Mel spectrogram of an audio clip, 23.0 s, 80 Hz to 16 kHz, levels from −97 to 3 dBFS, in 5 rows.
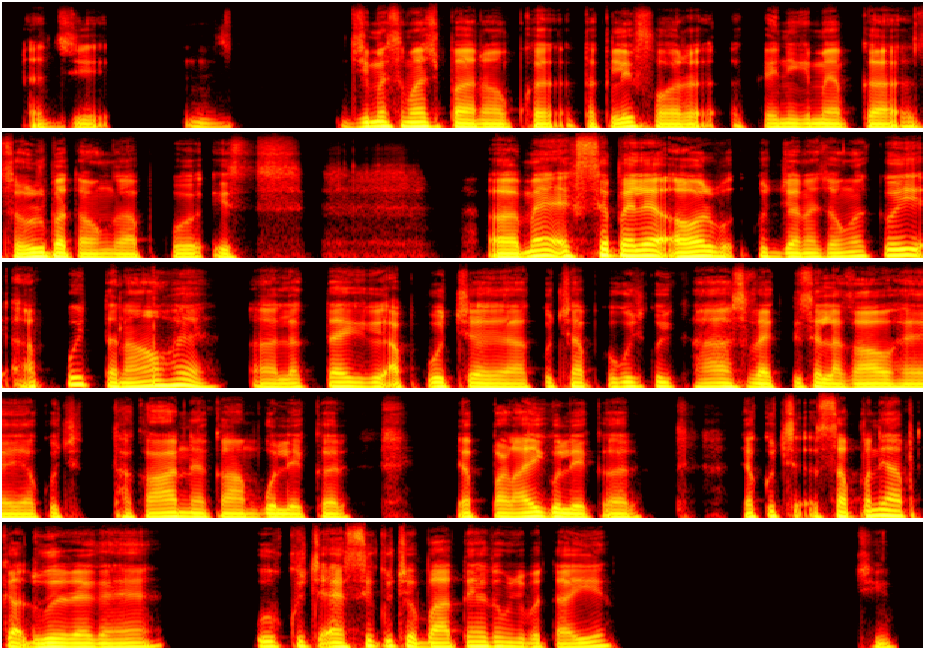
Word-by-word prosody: अ, -, -, -4 dB
जी। 105 Hz, -1 st, -7 dB, 0.4 s
जी, 115 Hz, -2 st, -10 dB, 0.6 s
जी 120 Hz, +3 st, -1 dB
मैं 135 Hz, -, +5 dB
समझ 130 Hz, 0 st, +3 dB
पा 115 Hz, -3 st, +2 dB
रहा 105 Hz, 0 st, +1 dB
हूँ 105 Hz, -, 0 dB
आपका 105 Hz, -1 st, -1 dB, 0.2 s
तकलीफ़ 120 Hz, +4 st, -1 dB
और 100 Hz, 0 st, +1 dB, 0.2 s
कहीं 110 Hz, -5 st, -6 dB
न -, -, 0 dB
कहीं 110 Hz, -1 st, 0 dB
मैं 110 Hz, 0 st, +2 dB
आपका 105 Hz, 0 st, -1 dB
ज़रूर 115 Hz, +1 st, +4 dB
बताऊँगा 105 Hz, -2 st, +1 dB
आपको 110 Hz, +2 st, -3 dB
इस 110 Hz, -3 st, -3 dB, 1.2 s
अ, 110 Hz, 0 st, +5 dB
मैं 150 Hz, +1 st, +4 dB
इससे 145 Hz, +5 st, +3 dB
पहले 155 Hz, 0 st, +6 dB
और 135 Hz, +2 st, +5 dB, 0.2 s
कुछ 125 Hz, -, -3 dB
जानना 115 Hz, -1 st, +1 dB
चाहूँगा 120 Hz, +4 st, 0 dB
कोई 165 Hz, +4 st, +1 dB, 0.2 s
अब -, -, -3 dB
कोई 195 Hz, -, +1 dB
तनाव 135 Hz, +6 st, +3 dB
है 160 Hz, -6 st, +4 dB, 0.3 s
अ, 110 Hz, -, -1 dB
लगता 115 Hz, +3 st, -3 dB
है 130 Hz, -1 st, +2 dB
कि 125 Hz, -, -2 dB
अब 110 Hz, +1 st, -3 dB
कुछ 125 Hz, -1 st, -1 dB
या 110 Hz, -2 st, +2 dB
कुछ 125 Hz, 0 st, -7 dB
कोई 125 Hz, +1 st, -2 dB
ख़ास 120 Hz, -2 st, 0 dB
व्यक्ति 110 Hz, +1 st, -1 dB
से 120 Hz, -, 0 dB
लगाव 110 Hz, 0 st, +2 dB
है 105 Hz, 0 st, +1 dB
या 105 Hz, -, 0 dB
कुछ 115 Hz, +1 st, -8 dB, 0.2 s
थकान 115 Hz, +2 st, +1 dB
है 115 Hz, -, +2 dB
काम 110 Hz, -2 st, -1 dB
को 110 Hz, -, 0 dB
लेकर 105 Hz, 0 st, -1 dB, 0.5 s
या 115 Hz, -, +1 dB
पढ़ाई 115 Hz, +2 st, +3 dB
को 125 Hz, -, +1 dB
लेकर 110 Hz, -1 st, 0 dB, 0.5 s
या -, -, +2 dB
कुछ 140 Hz, -, -4 dB
सपने 150 Hz, +6 st, +2 dB
आपके 150 Hz, -3 st, +1 dB
अधूरे 115 Hz, +1 st, +4 dB
रह 115 Hz, 0 st, +3 dB
गए 110 Hz, -, 0 dB
हैं? 120 Hz, +4 st, 0 dB, 0.5 s
तो 135 Hz, 0 st, 0 dB
कुछ 140 Hz, -5 st, -4 dB
ऐसी 120 Hz, +5 st, +1 dB
कुछ 145 Hz, -1 st, -3 dB
बातें 120 Hz, +1 st, 0 dB
हैं 135 Hz, -, +4 dB
तो 135 Hz, -, 0 dB
मुझे 125 Hz, -2 st, -1 dB
बताइए। 115 Hz, +4 st, -1 dB, 1.2 s
जी। 110 Hz, -, -7 dB
115 Hz, 200 wpm, -21 LUFS, 110-130 Hz, 1.2 s, पहले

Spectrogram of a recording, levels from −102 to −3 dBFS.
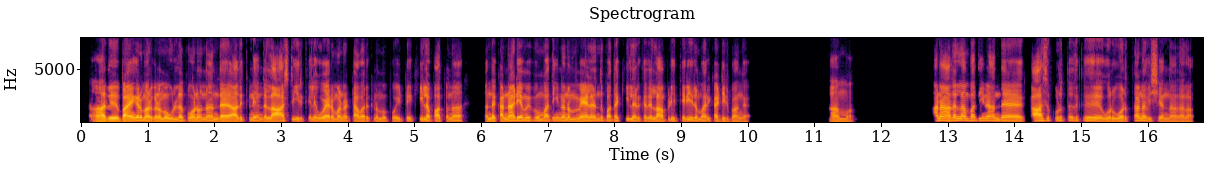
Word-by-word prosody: அ 140 Hz, -, -10 dB
அது 135 Hz, +3 st, +5 dB, 0.2 s
பயங்கரமா 145 Hz, +5 st, +6 dB
இருக்கும். 130 Hz, -2 st, +2 dB
நம்ம 125 Hz, 0 st, +1 dB
உள்ள 150 Hz, +2 st, +1 dB
போனோம்னா 145 Hz, +1 st, 0 dB
இந்த 130 Hz, -2 st, +2 dB, 0.2 s
அதுக்குன்னே 145 Hz, +5 st, -1 dB
அந்த 130 Hz, -, -2 dB
லாஸ்ட் 145 Hz, +3 st, +3 dB
இருக்கறதுலேயே 135 Hz, +2 st, -5 dB
உயரமான 140 Hz, +2 st, +1 dB
டவருக்கு 130 Hz, +1 st, -2 dB
நம்ம 125 Hz, -1 st, -5 dB
போயிட்டு 135 Hz, +2 st, -5 dB
கீழ 150 Hz, -1 st, +1 dB
பாத்தோம்னா, 135 Hz, +4 st, -1 dB, 0.4 s
அந்த 125 Hz, +1 st, +2 dB
கண்ணாடி 155 Hz, +5 st, +4 dB
அமைப்பும் 155 Hz, 0 st, -2 dB
பாத்தீங்கன்னா, 145 Hz, +1 st, -1 dB
நம்ம 135 Hz, -1 st, -4 dB
மேலருந்து 150 Hz, +1 st, +1 dB
பாத்தா -, -, -1 dB
கீழ 160 Hz, -1 st, -4 dB
இருக்குறதெல்லாம் 135 Hz, 0 st, 0 dB
அப்டியே 140 Hz, -1 st, -7 dB
தெரியிற 150 Hz, +2 st, -1 dB
மாரி 135 Hz, -3 st, -3 dB
காட்டியிருப்பாங்க. 110 Hz, -4 st, -4 dB, 1.4 s
ஆமா. 110 Hz, -1 st, -6 dB, 1.3 s
ஆனா, 175 Hz, -, +4 dB
அதெல்லாம் 175 Hz, +3 st, +1 dB
பாத்தீங்கன்னா, 170 Hz, 0 st, -1 dB
அந்த 155 Hz, -1 st, 0 dB, 0.4 s
காசு 165 Hz, +4 st, +3 dB
குடுத்ததுக்கு 165 Hz, 0 st, -6 dB, 0.3 s
ஒரு 130 Hz, -1 st, -2 dB
வொர்த் 135 Hz, +5 st, -4 dB
ஆன 165 Hz, 0 st, 0 dB
விஷயம் 120 Hz, -2 st, -5 dB
தான் 105 Hz, -1 st, -5 dB
அதெல்லாம். 100 Hz, 0 st, -7 dB
140 Hz, 155 wpm, -21 LUFS, 130-155 Hz, 1.4 s, பயங்கரமா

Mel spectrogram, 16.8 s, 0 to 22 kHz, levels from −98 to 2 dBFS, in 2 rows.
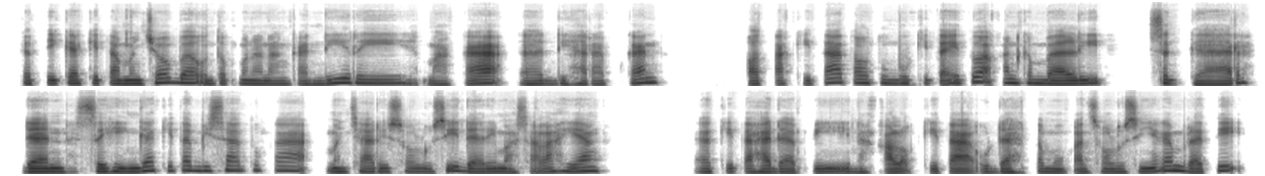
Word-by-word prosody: ketika 150 Hz, 0 st, 0 dB
kita 150 Hz, 0 st, -2 dB
mencoba 180 Hz, +5 st, +2 dB
untuk 145 Hz, +1 st, -3 dB
menenangkan 135 Hz, -2 st, -2 dB
diri 165 Hz, -3 st, -1 dB
maka, 145 Hz, +6 st, +4 dB
eee, 140 Hz, 0 st, -1 dB
diharapkan, 135 Hz, -, -2 dB, 0.6 s
otak 140 Hz, +1 st, -2 dB
kita 185 Hz, +9 st, 0 dB
atau 175 Hz, -3 st, -2 dB
tubuh 155 Hz, -2 st, -3 dB
kita 150 Hz, -3 st, -3 dB
itu 195 Hz, +8 st, -2 dB
akan 180 Hz, -6 st, 0 dB
kembali, 155 Hz, -3 st, +3 dB, 0.3 s
segar 145 Hz, +1 st, 0 dB, 0.2 s
dan 145 Hz, -1 st, +7 dB
sehingga 150 Hz, +5 st, +2 dB
kita 195 Hz, +2 st, -4 dB
bisa 190 Hz, +3 st, -1 dB
tuh 215 Hz, -, -9 dB
Kak 200 Hz, -1 st, -2 dB, 0.2 s
mencari 145 Hz, 0 st, 0 dB
solusi 150 Hz, 0 st, +1 dB
dari 140 Hz, -3 st, +2 dB
masalah 145 Hz, +3 st, -1 dB
yang, 165 Hz, +2 st, +2 dB, 0.7 s
eee, 140 Hz, 0 st, -2 dB
kita 145 Hz, -1 st, -2 dB
hadapi. 135 Hz, +1 st, +1 dB
Nah 130 Hz, -, -5 dB
kalau 125 Hz, +1 st, 0 dB
kita 125 Hz, -1 st, +3 dB
udah 130 Hz, -1 st, 0 dB
temukan 135 Hz, -2 st, -2 dB
solusinya 135 Hz, +3 st, +1 dB
kan -, -, +3 dB
berarti, 135 Hz, +10 st, -1 dB
145 Hz, 145 wpm, -26 LUFS, 135-165 Hz, 0.7 s, dan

